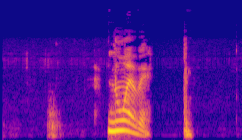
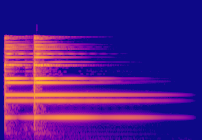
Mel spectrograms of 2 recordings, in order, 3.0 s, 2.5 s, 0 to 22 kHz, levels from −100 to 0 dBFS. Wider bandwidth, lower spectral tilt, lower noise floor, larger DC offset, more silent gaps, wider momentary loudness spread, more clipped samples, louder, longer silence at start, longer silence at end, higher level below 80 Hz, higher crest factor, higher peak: about the same, 7.4 kHz vs 8 kHz; first, -6 dB/octave vs 5 dB/octave; first, -71 dBFS vs -60 dBFS; neither; neither; second, 16 LU vs 23 LU; neither; about the same, -15 LUFS vs -14 LUFS; first, 0.65 s vs 0.05 s; second, 0.65 s vs 0.8 s; first, -64 dBFS vs -84 dBFS; about the same, 16 dB vs 20 dB; about the same, -2 dBFS vs 0 dBFS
